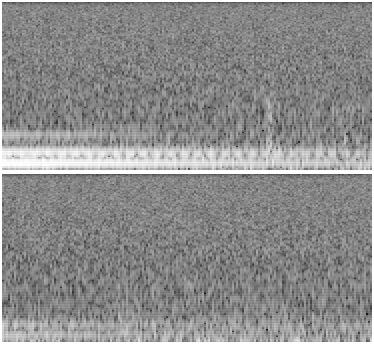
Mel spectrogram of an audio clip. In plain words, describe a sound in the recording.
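An acoustic guitar chord rings out and slowly fades away.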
